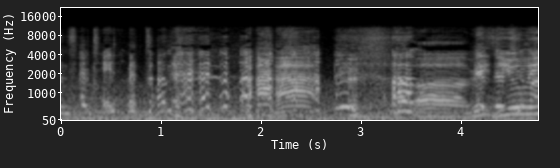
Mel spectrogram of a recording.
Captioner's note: laughing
